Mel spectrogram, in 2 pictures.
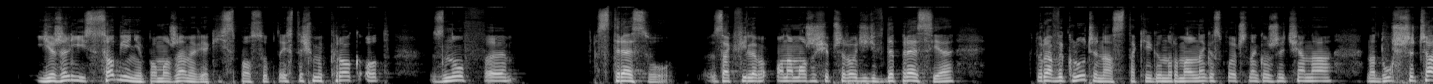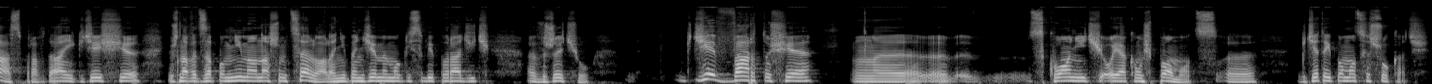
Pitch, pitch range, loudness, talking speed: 155 Hz, 140-165 Hz, -20 LUFS, 130 wpm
